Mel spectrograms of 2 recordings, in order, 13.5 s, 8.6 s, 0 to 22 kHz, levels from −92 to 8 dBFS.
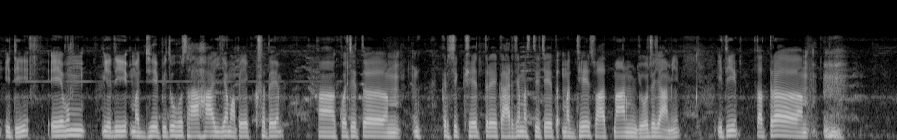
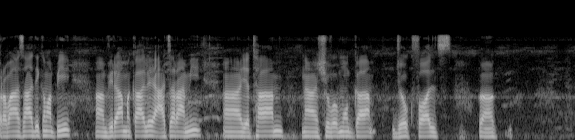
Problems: constant background noise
